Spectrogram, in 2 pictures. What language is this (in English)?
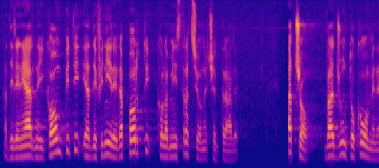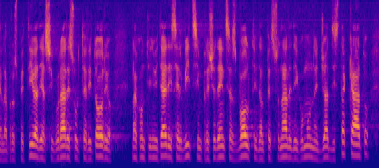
Italian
